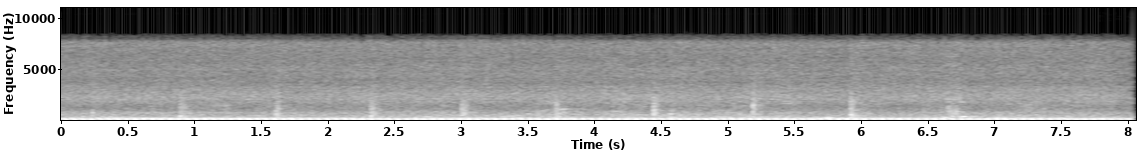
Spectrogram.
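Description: A person marches with firm, evenly spaced stomping steps on gravel.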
